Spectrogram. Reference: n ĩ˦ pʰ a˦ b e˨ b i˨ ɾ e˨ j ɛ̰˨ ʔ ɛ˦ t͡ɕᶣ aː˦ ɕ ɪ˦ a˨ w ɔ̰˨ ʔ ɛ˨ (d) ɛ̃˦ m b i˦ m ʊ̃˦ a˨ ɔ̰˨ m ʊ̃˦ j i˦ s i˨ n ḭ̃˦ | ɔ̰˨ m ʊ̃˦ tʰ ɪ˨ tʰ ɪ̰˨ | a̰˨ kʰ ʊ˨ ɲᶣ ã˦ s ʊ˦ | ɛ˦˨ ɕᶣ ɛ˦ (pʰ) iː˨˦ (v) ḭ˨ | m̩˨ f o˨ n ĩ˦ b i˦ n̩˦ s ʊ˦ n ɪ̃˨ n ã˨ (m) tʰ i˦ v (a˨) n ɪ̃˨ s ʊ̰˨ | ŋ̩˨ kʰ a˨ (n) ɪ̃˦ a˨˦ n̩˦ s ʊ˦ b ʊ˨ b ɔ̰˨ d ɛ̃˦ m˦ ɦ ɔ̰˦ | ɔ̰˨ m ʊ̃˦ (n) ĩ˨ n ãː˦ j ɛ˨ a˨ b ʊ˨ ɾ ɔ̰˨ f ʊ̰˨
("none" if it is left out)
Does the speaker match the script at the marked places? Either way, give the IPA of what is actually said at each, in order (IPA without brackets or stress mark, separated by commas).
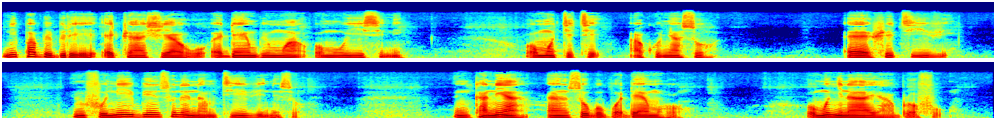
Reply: d, tʰ, v, m, i˨, n, ɲ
